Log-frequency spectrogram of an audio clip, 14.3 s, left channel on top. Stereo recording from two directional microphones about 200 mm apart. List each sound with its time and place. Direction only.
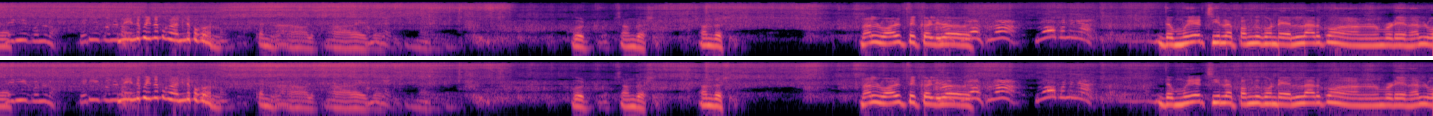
1.2 s speech: centre (ahead or behind)
2.5 s speech: 25° right (ahead or behind)
2.9 s speech: 5° right (ahead or behind)
5.8 s speech: centre (ahead or behind)
8.6 s speech: centre (ahead or behind)
9.8 s speech: 10° right (ahead or behind)
10.4 s speech: 10° left (ahead or behind)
